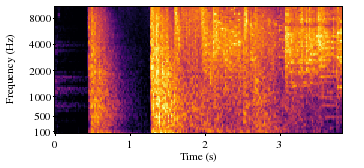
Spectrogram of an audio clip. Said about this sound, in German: Ah, hörst du? Das ist Hürda Skettlir, der freche Türenknaller. Oh, der macht immer einen Lärm.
